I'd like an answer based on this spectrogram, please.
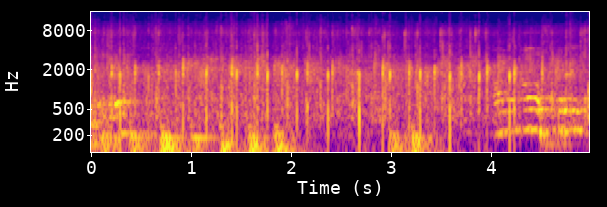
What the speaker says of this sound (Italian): facciamo un applauso a tutte le donne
